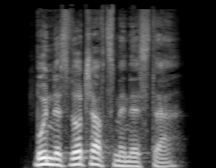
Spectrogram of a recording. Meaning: federal minister of the economy
- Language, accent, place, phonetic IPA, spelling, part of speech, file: German, Germany, Berlin, [ˌbʊndəsˈvɪʁtʃaft͡smiˌnɪstɐ], Bundeswirtschaftsminister, noun, De-Bundeswirtschaftsminister.ogg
